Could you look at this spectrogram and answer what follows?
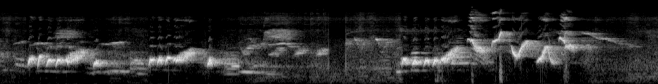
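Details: From the Balinese countryside, a white-rumped shama delivers two bursts of fluty, warbling phrases separated by a brief pause, the second climbing to higher, sharper notes.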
